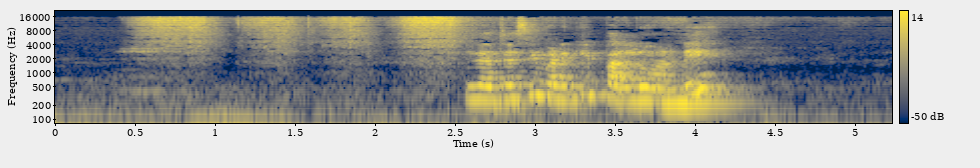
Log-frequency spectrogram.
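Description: Thin fabric rustles softly as it is lifted and draped.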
